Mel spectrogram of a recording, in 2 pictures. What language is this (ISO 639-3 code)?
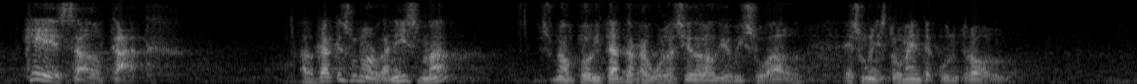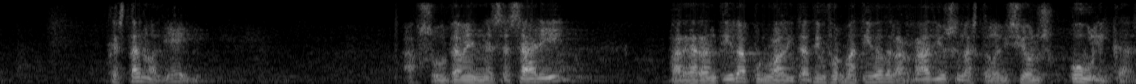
cat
